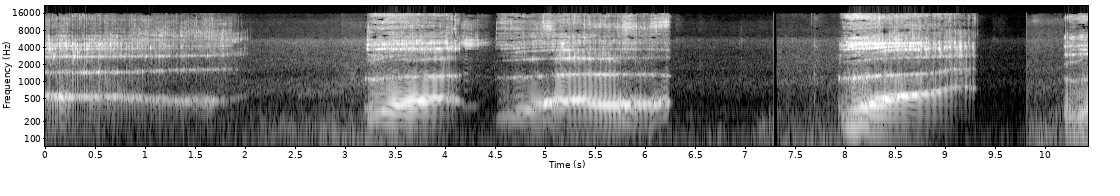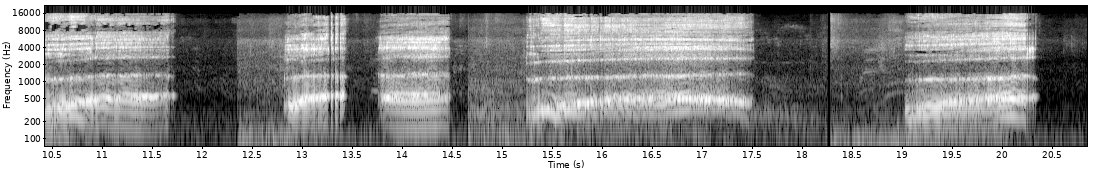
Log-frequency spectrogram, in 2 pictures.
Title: #Burp in Stellingen || #Rülpsen in Stellingen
